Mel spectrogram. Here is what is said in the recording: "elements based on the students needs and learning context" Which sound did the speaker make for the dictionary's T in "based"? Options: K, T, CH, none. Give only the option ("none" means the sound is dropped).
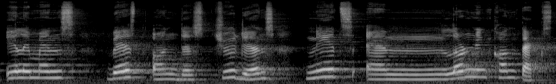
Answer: T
